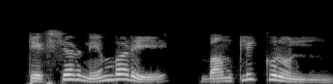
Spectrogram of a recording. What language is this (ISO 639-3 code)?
ben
